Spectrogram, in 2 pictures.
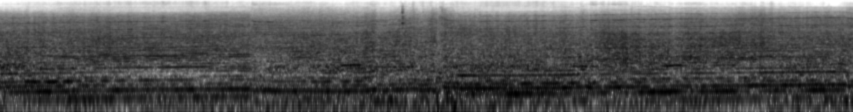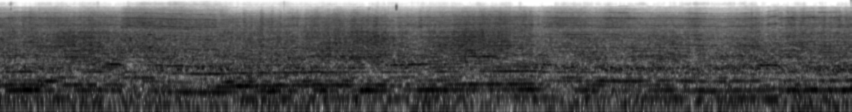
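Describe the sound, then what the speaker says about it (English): A race car in the Assetto Corsa Evo racing game drones with a steady, buzzing engine tone that rises and falls throughout, with brief stuttering cuts from the traction control and no voices. "You can hear the traction control kicking in."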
